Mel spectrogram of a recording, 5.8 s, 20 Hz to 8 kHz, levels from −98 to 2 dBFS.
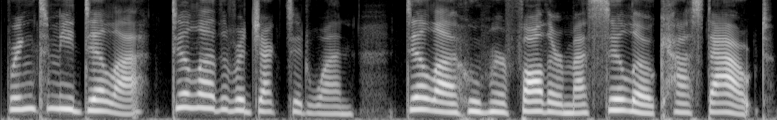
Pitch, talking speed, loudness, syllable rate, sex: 240 Hz, 155 wpm, -16 LUFS, 4.7 syllables/s, female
